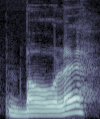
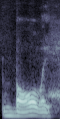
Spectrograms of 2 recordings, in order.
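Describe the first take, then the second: First: "Bowley" said loud with a questioning rise; trying the pronunciation. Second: "Bowley" said loud, without the questioning rise; correct pronunciation. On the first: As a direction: try out "Bowley", lifting the end. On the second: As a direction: state "Bowley" as the settled pronunciation. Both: Shown as a demonstration. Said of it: "That's right".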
